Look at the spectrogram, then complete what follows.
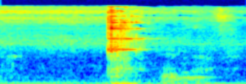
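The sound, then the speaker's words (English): A single bright clink of ice against glass in a gin fizz cocktail, a short sharp chime that fades quickly, followed by a faint softer knock. “There's also ice in this one.”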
